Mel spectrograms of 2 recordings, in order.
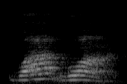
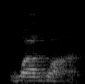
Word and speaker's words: Wagwan: The first one in the fourth row is called Wagwan. That's literally what it's called, and it's spelled WHA-GUWAAN, like they saying what's going on, I think. I think it sounds like what's going on. Wagwan.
